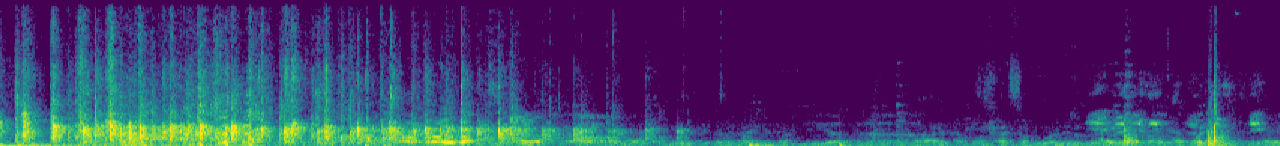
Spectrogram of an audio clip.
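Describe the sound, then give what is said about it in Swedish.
Audience applause, a burst of many hands clapping that is loudest at the start and fades within a few seconds, after which voices talk quietly. “Yes, en till applåd då, om ni orkar.”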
